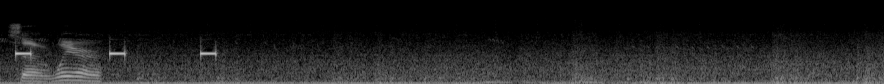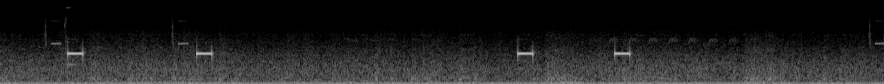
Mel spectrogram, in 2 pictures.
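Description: A car engine idles steadily.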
